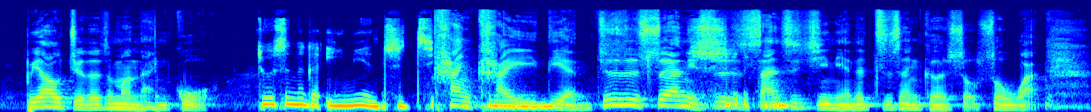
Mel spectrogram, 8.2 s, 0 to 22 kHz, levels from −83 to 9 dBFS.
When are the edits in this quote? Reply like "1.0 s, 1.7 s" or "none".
3.2 s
